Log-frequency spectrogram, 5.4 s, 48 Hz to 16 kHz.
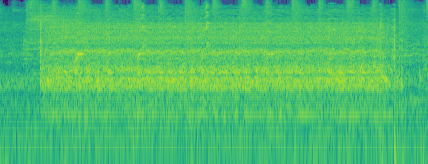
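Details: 2007 Ford Ranger that won't start after being in a ditch, with a little octane booster added; steady quick cranking never fires. A compression test later showed no compression.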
